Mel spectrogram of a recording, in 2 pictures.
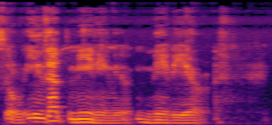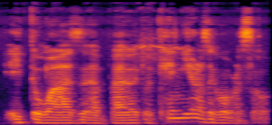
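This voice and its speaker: A man with a Japanese accent talks at a very slow pace. His voice is very deep and low, with ordinary pitch variation. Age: 40s. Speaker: English teacher. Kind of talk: interview.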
